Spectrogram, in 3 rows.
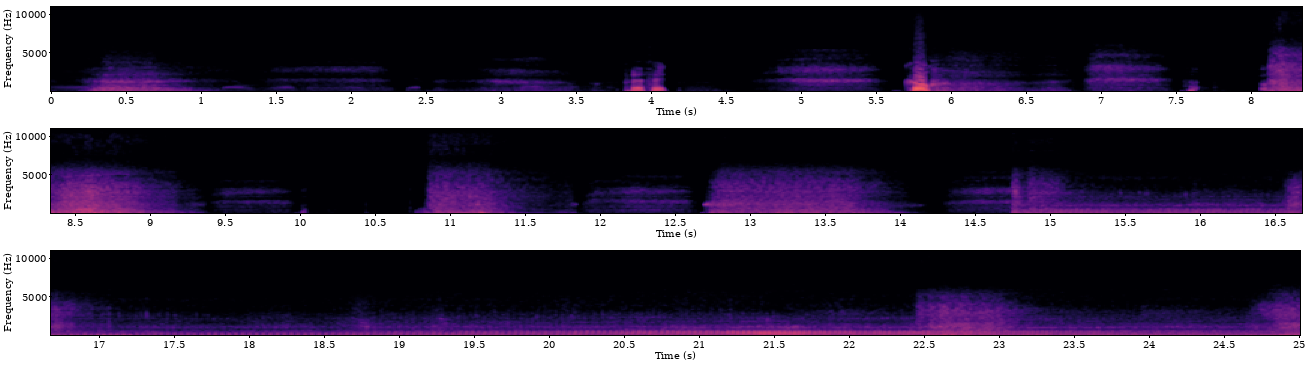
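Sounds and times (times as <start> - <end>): motorcycle engine running: 14.8 - 25.0.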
